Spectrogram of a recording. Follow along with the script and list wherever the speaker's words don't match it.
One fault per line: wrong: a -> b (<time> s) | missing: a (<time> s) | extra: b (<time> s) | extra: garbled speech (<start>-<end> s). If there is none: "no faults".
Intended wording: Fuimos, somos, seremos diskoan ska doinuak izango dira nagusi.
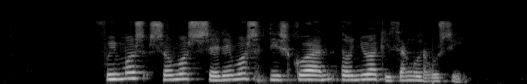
missing: ska (3.3 s)
missing: dira (4.2 s)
